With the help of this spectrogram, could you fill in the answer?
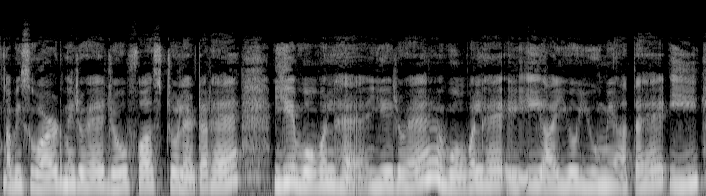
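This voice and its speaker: A woman's voice: medium pitch, steady tone, warm tone. A woman teaching a grammar lesson to students, explaining step by step, asking rhetorical questions and using the filler "jo hai" often. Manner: explains step by step, asks rhetorical questions, drawls example words slowly. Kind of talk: classroom lesson.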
